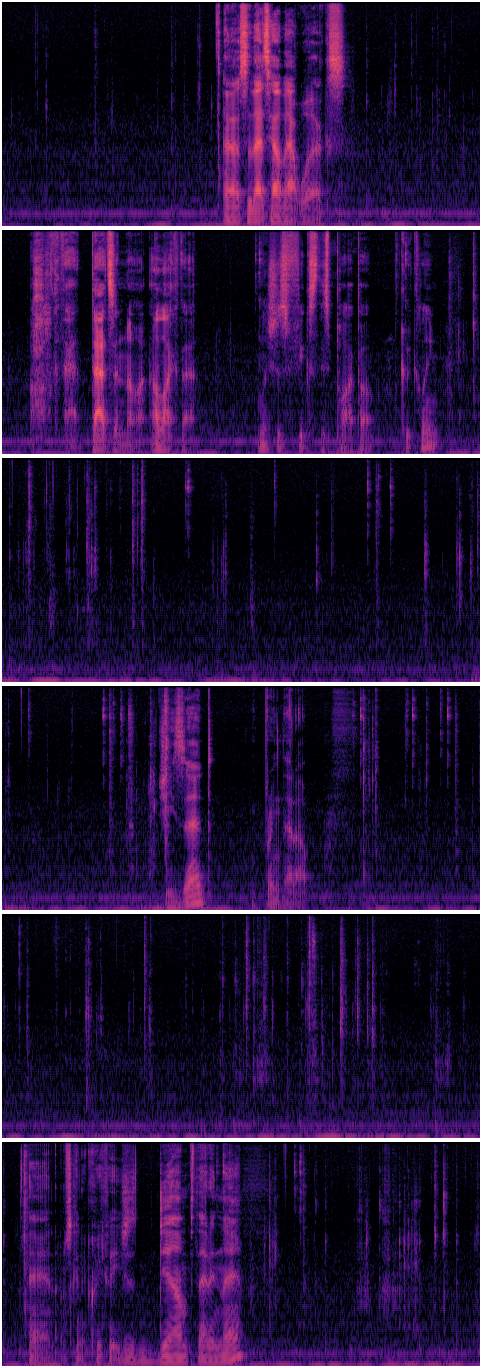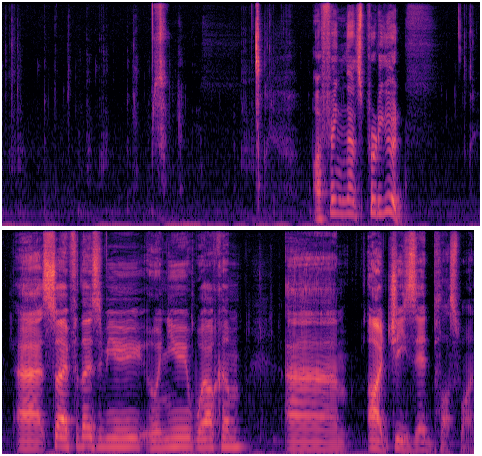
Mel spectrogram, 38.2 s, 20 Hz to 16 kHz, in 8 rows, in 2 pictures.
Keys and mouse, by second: 0.0-18.7 middle drag, 9.2 Tab, 11.7 c, 14.2 c, 15.7 g, 18.7 right click, 18.8-36.6 shift+middle drag, 20.0 KP_3, 20.5 KP_1, 22.7 ctrl+KP_1, 24.7 g, 26.5 z, 27.9 Tab, 30.7 ctrl+s, 33.3-38.1 drag, 36.6 shift+right click.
